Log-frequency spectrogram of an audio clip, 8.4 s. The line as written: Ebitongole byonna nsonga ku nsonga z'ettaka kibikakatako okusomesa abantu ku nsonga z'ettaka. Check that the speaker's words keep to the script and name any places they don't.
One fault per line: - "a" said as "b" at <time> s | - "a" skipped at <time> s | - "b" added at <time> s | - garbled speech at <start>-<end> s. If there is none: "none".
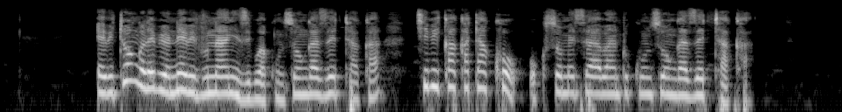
- "nsonga" said as "ebivunaanyizibwa" at 1.9 s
